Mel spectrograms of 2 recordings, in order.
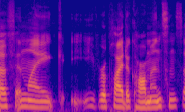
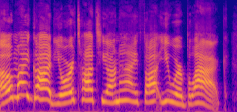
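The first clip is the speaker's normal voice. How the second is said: shrill, very loud scream; 9 semitones higher, 10 dB louder than usual. Retelling how a girl from her pledge class greeted her, imitating her scream. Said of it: "she just screamed at me like".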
